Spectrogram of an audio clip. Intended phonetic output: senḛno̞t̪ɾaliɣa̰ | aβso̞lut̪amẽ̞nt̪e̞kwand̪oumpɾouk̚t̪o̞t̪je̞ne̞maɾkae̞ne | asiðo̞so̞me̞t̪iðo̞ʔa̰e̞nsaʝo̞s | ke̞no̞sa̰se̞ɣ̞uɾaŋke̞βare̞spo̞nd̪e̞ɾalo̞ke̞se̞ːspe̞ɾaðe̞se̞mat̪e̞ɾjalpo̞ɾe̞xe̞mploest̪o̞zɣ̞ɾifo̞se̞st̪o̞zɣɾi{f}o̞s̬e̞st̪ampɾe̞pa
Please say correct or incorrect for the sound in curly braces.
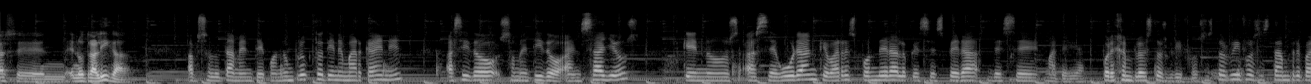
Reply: correct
